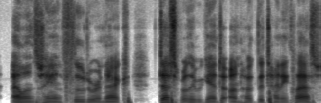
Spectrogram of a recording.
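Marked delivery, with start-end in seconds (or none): none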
